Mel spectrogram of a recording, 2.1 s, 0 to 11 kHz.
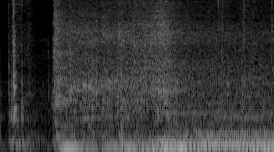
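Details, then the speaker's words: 2011 GMC Sierra just after spark plug and wire replacement (old plugs had widened gaps; check engine light now off); a quick crank, then a smooth, even, low rumble with no misses. Normal start and idle. "Oh, that's... Ooh, it's running like a kitten. It's purring like a kitten now. All right, we got all the plugs and wires done. It definitely seems to be starting and running better."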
